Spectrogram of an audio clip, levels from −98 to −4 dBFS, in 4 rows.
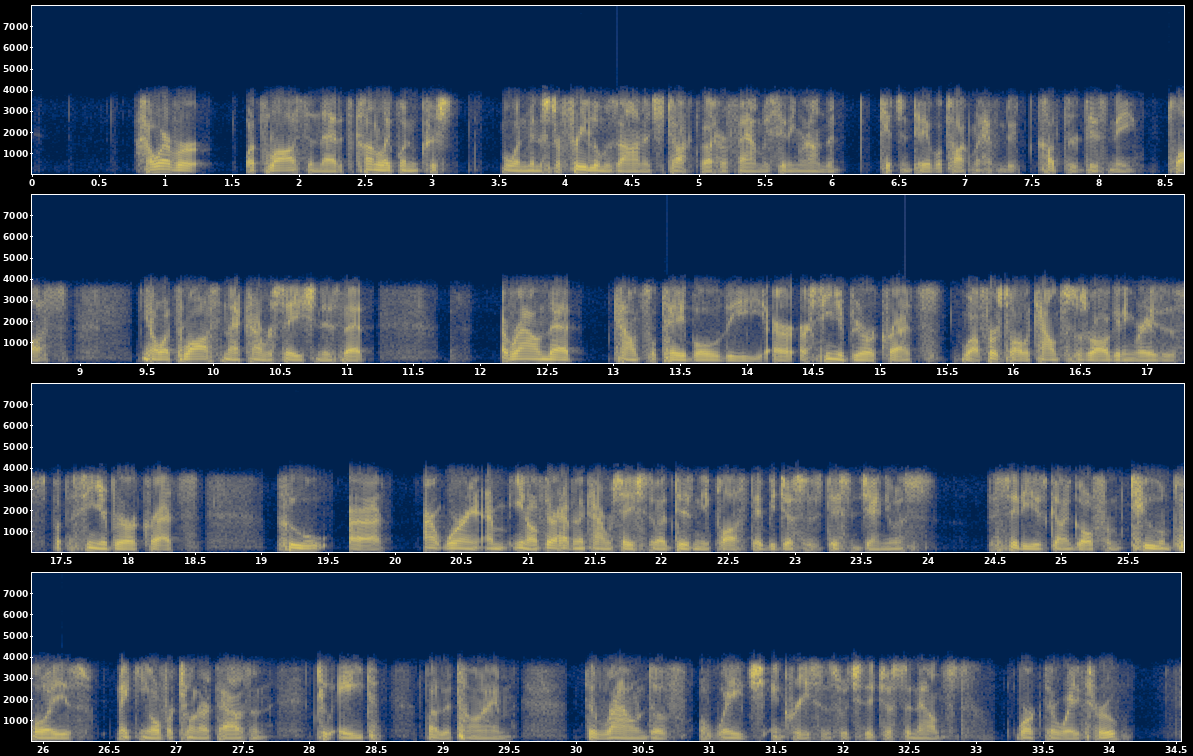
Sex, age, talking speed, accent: male, 40-59, 205 wpm, American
